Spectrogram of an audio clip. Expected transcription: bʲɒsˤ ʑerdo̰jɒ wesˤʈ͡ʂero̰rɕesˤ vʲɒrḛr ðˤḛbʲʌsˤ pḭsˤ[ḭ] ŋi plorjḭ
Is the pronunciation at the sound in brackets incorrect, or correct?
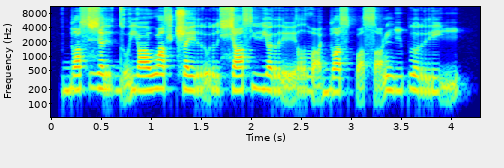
correct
